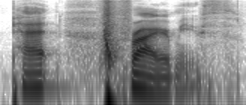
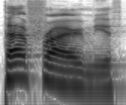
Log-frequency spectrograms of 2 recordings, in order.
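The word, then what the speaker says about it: Pat Freiermuth: out of penn state and yes i will pronounce his name right that is pat friarmuth see sometimes i get names right pat friarmuth penn state tight end six foot five 258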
